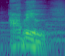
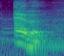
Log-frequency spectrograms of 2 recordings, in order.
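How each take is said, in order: First: The name is said with Spanish vowels. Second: The name is said like English 'evil'.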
